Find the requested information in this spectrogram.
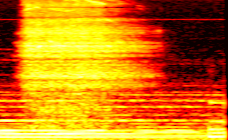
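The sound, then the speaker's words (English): One long, full breath drawn in through the nose during a guided meditation: a steady, airy hiss lasting about a second and a half, heard over soft, sustained music tones that continue after it fades. “Let's take one nice full breath together, all the way in,”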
